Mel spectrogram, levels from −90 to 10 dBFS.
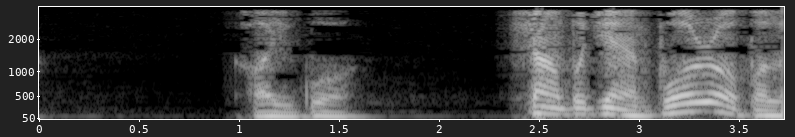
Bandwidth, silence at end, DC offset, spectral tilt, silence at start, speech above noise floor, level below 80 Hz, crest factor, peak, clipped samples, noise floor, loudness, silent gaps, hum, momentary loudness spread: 4 kHz; 0 s; under 0.1%; -10.5 dB/octave; 1 s; 56 dB; -30 dBFS; 18 dB; 0 dBFS; under 0.1%; -71 dBFS; -17 LUFS; none; none; 10 LU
